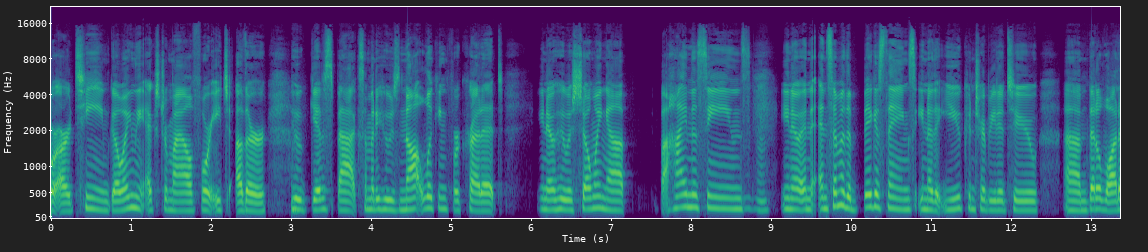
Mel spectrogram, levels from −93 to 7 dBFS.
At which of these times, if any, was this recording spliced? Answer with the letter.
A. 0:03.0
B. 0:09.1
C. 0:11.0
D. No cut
A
